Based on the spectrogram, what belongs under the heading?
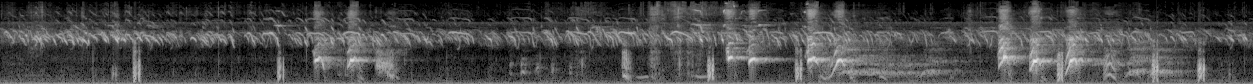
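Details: A flock of four-day-old chicks forages for insects. Shrill peeping is dense at first, thins out in the middle, then returns with scattered taps and clicks and a few short, level tones near the end.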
